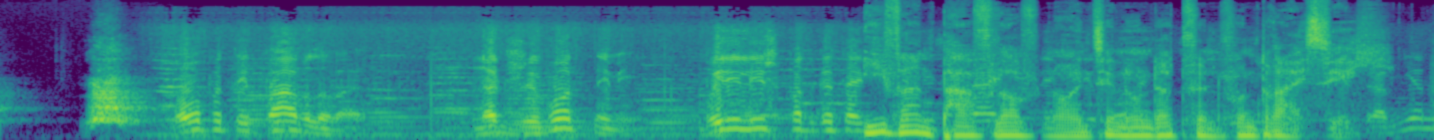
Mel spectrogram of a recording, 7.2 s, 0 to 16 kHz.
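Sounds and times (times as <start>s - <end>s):
dog barking: 0.0s - 0.8s
speech: 0.8s - 7.1s.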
